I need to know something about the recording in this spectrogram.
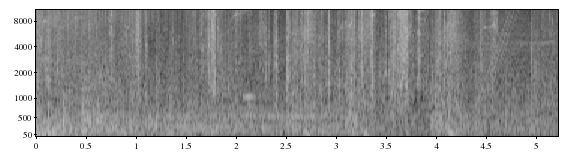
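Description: Gunshots crack in quick bursts nearby.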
